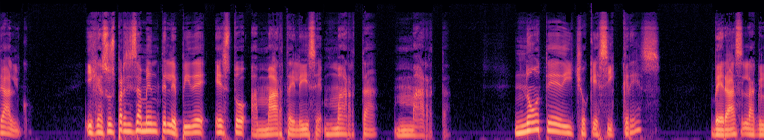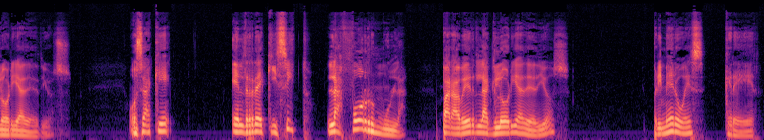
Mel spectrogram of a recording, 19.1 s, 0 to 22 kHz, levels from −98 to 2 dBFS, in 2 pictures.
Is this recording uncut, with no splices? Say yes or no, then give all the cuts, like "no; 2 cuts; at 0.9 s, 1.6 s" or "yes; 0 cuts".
yes; 0 cuts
